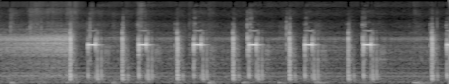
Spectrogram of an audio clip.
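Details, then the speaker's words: President Jackson CB radio: each key release gives a click then a short crisp high chirp about once a second; the roger beep works normally. "Anybody that's a fan of a different model of President will recognize that sound right off the top of their head."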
